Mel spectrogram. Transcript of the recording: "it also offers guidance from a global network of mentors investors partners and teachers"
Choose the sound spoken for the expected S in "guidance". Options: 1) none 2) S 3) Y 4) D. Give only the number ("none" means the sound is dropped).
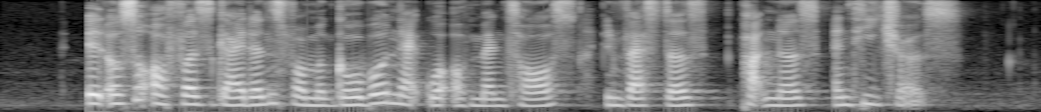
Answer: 2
